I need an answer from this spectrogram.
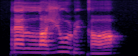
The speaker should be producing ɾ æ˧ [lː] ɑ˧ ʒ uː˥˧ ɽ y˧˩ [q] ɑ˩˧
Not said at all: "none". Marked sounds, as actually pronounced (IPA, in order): lː, k

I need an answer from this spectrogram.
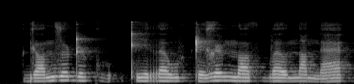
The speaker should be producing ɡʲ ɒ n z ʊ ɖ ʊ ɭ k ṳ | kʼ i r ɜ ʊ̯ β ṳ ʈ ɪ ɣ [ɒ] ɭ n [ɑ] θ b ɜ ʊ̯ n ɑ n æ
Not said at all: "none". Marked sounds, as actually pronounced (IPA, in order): ʌ, ɒ

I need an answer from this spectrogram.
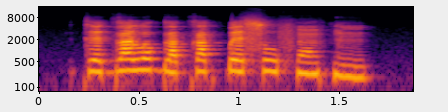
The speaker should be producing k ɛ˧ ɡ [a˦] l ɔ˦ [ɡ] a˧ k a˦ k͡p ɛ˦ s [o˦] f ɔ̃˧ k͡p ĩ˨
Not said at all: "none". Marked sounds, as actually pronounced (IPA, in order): a˦, ɡ, o˦

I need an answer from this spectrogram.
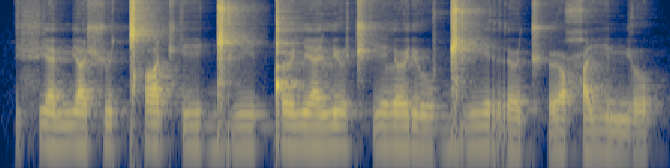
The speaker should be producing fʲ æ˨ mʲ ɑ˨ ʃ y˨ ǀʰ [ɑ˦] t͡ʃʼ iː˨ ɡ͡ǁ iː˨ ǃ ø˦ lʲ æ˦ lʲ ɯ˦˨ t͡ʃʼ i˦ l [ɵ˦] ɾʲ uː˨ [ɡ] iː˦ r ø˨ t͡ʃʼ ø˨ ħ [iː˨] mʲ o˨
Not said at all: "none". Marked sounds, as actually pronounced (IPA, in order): ɑ˦, ø˦, ɡ͡ǁ, iː˨

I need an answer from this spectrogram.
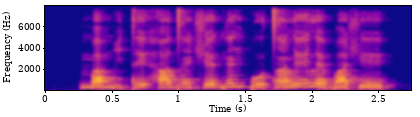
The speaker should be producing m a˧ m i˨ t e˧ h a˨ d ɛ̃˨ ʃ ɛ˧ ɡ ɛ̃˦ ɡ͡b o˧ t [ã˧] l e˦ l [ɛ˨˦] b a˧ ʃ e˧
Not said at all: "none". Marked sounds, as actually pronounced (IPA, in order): ã˧, ɛ˧

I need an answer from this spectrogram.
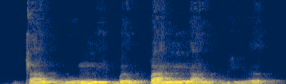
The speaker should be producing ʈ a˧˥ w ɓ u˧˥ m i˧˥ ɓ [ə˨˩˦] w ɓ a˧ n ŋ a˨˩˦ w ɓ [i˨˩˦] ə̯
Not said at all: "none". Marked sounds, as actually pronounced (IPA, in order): ə˨˩˦, i˨˩˦

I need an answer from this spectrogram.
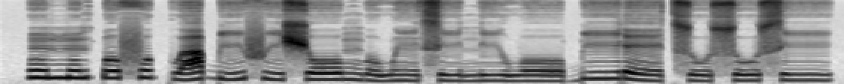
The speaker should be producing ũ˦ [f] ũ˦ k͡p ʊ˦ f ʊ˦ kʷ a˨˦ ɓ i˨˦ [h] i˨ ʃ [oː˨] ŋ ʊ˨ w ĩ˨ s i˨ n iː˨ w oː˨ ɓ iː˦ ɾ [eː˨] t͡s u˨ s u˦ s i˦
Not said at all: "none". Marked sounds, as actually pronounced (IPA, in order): m, f, oː˦, eː˨

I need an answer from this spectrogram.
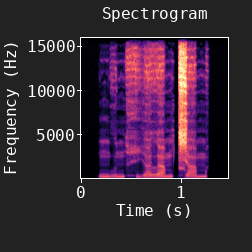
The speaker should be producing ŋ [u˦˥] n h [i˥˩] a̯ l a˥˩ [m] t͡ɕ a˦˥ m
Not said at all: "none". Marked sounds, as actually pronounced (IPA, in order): u˦˥, i˩˦, m

